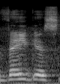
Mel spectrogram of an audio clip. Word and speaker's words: vagus: And actually, it's kind of cool that it's called the vagus nerve, even though it's spelled differently. It's spelled V-A-G-U-S. But you can think about it as like your lifeline for this party, right? People party in Vegas all the time.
